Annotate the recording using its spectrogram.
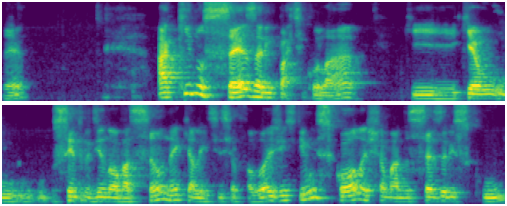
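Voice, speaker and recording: A man with a strong northeastern Brazilian accent speaks fairly slowly at a medium pitch with lively intonation. The recording is very clean, with a silent background. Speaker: university professor, invited speaker. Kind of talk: lecture. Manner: hesitant, repeats words.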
